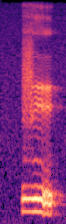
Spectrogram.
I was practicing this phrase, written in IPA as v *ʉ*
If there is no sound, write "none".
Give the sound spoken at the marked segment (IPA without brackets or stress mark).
ʉ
